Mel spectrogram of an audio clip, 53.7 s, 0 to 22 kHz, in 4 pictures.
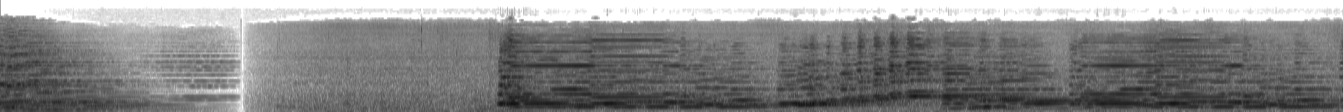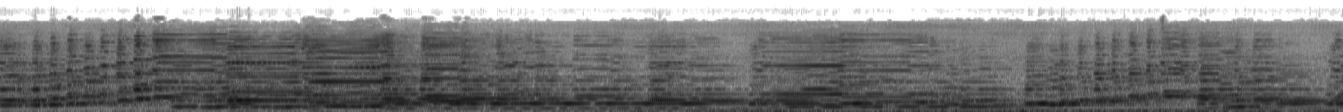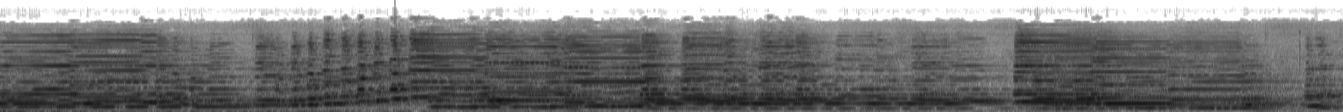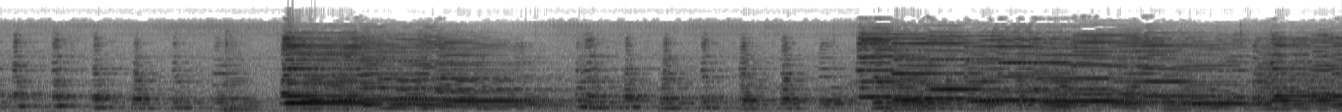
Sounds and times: Accordion: 0.0 - 2.4, 4.9 - 53.7.

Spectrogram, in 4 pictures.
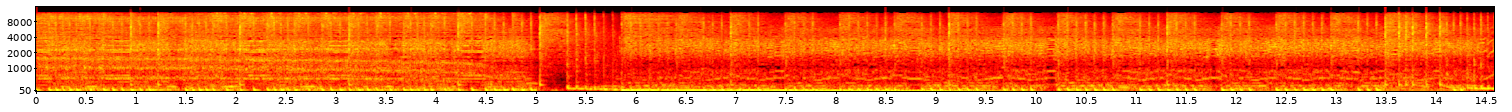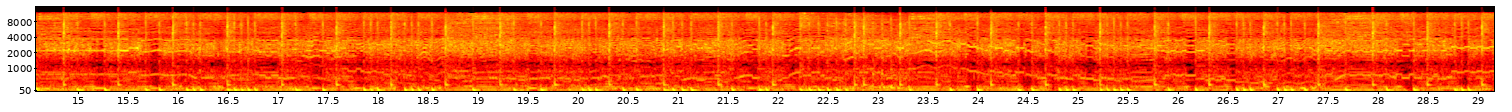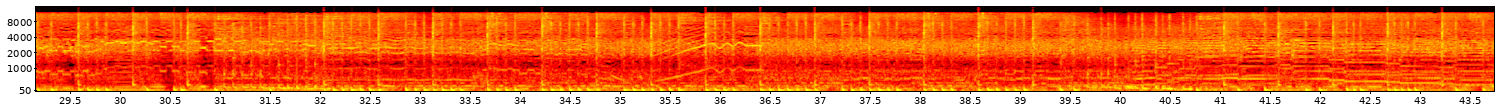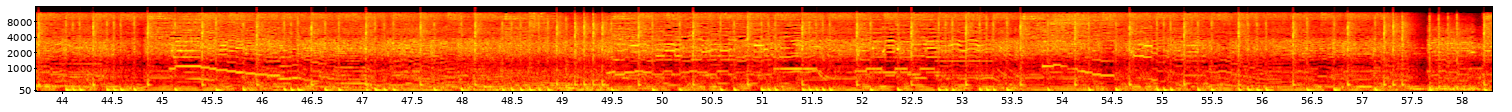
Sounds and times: Guitar: 0.0 - 58.3.

